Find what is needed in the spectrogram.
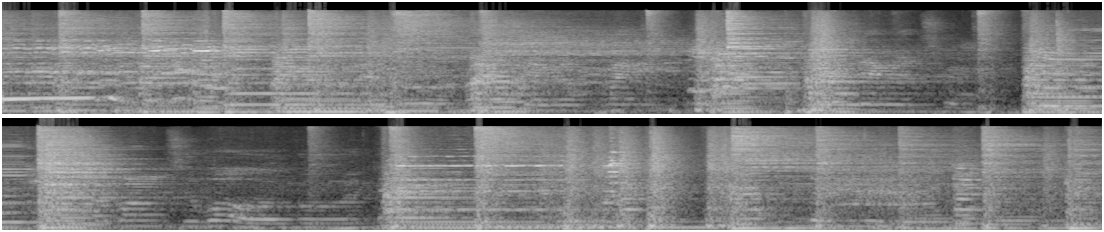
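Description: Live blues band playing an instrumental passage: a harmonica plays a lead with bent notes, sliding up right at the start, over electric guitar and a drum kit.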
